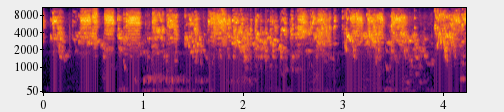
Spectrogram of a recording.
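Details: Budgerigar breeding pair kept at home, chirping in a busy high warble of scratchy notes and squeaky whistles, nearly unbroken, with faint soft thumps underneath.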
